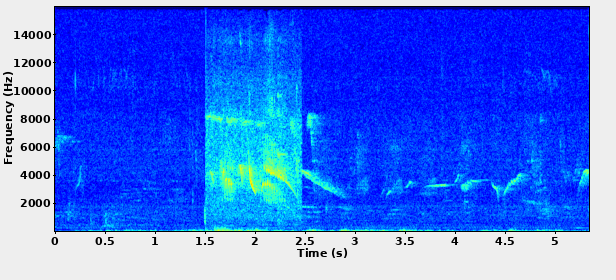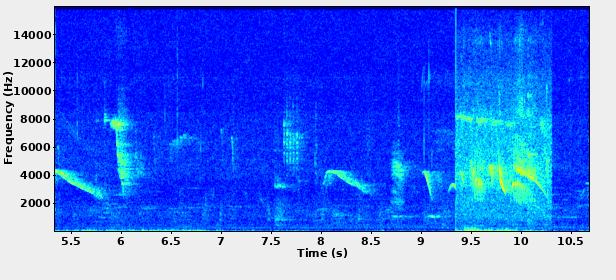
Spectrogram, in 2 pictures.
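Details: Streaked laughingthrush in Uttarakhand, India, giving a series of clear whistled notes, some rising, others sliding down in curved slurs, scattered through the recording, with two loud broadband bursts of wind or rustling and a low rumbling background.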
